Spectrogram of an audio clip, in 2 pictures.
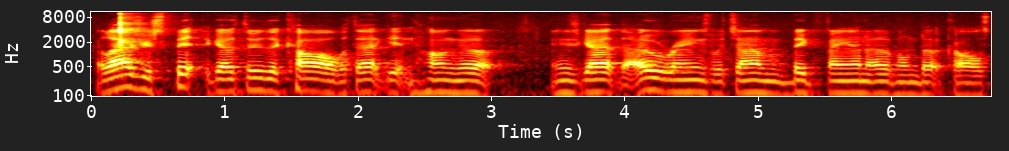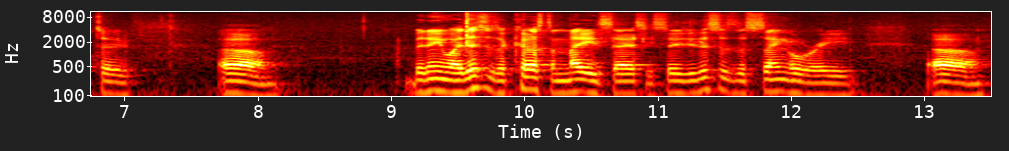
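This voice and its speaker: Southern guy in his 30s reviewing stuff casually, medium pitch, echoey metal shop. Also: a little mellow. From southern United States. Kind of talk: casual product review to camera. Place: large metal-roofed workshop or garage, indoors. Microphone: camera at about arm's length or farther. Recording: echoey metal-roofed room with noise.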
